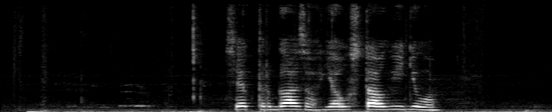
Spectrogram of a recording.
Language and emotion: Russian, neutral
